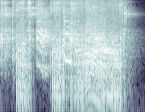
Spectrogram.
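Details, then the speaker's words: Old vintage Craftsman Power Sharp chainsaw given a shot of starting fluid: catches with a raspy buzz, runs about two seconds, then sags and dies; has compression and spark, so the carburetor is the likely cause of the fuel problem. "so there you have it we know it's got compression and we know it's got spark so it's probably the carbit trator"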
